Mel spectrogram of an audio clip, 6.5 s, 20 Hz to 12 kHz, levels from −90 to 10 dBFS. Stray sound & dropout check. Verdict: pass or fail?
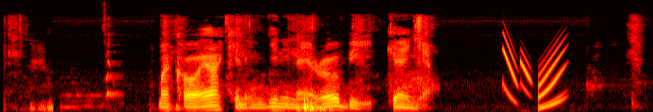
fail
